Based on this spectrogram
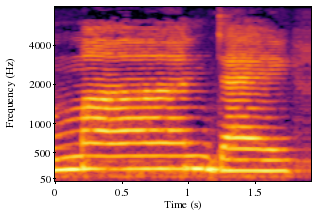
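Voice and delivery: slow, two separate beats; split syllables. Shown as a demonstration. Showing parents the split-word way, slowly. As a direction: pull the two parts apart. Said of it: "For two syllable words".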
